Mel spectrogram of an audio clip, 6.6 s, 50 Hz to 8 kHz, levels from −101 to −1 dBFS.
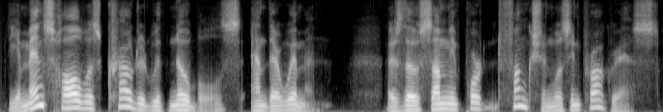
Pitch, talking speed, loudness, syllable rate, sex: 130 Hz, 165 wpm, -19 LUFS, 4.7 syllables/s, male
